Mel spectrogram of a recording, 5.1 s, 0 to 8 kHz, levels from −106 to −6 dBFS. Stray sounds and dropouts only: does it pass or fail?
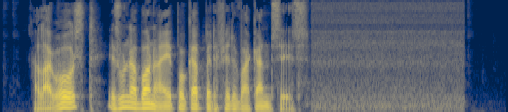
pass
